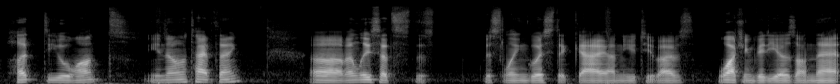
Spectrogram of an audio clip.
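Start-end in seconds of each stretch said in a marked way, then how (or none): 0.2-1.3 slow Greek accent, wh and h throaty. Showing how English sounds with a Greek accent: Greek accent, sound in back of throat. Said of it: "it's in the back of your throat".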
